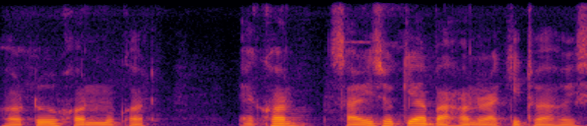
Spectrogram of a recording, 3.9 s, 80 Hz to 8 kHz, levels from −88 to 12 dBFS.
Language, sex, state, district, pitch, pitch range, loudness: Assamese, male, Assam, Sonitpur, 110 Hz, 100-120 Hz, -20 LUFS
